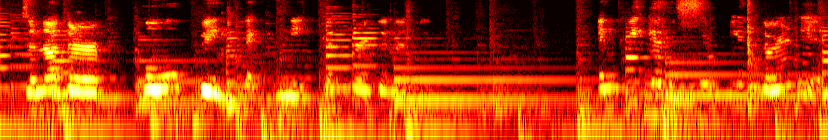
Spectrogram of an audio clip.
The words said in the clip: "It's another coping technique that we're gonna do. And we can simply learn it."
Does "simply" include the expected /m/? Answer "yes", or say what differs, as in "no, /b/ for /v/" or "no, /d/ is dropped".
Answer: no, /m/ is dropped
